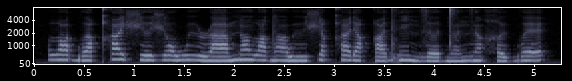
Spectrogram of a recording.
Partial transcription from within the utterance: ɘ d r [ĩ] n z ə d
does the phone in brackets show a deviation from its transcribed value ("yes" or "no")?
no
